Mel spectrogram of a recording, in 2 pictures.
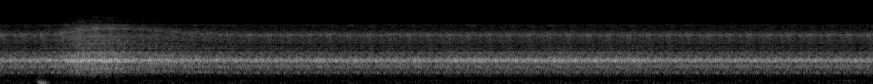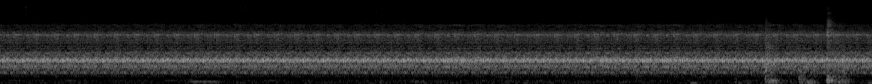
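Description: The sound module of a 1/16 scale Wedico DAF XF 8x8 RC truck plays a diesel engine sound through its small speaker. The sound swells briefly about a second in, then settles into a steady idle.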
